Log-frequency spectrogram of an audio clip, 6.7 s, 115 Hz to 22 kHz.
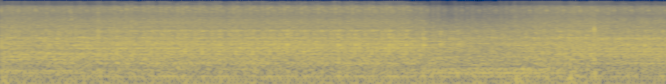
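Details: Nissan QG16DE engine without hydraulic lifters, knocking began about 1,500 km ago, after piston rings, oil scraper rings, timing chain and guide shoe were replaced, oil change didn't help: faint regular tapping knock at idle, seemingly front of block between cylinders 1 and 2; cause unknown.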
